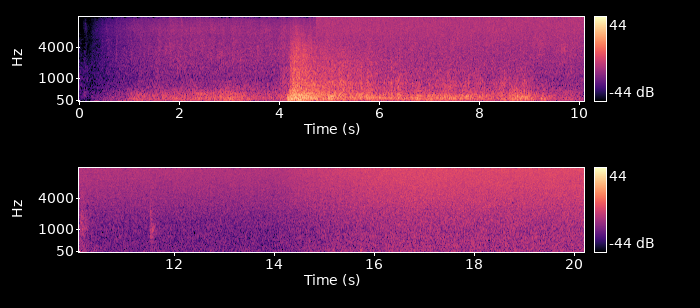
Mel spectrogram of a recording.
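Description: Thunderstorm sound: a low rumble builds, then a loud thunderclap about four seconds in rolls away over several seconds, over a steady rain-like hiss. The hiss swells louder in the last few seconds.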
